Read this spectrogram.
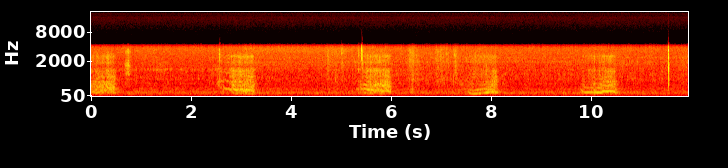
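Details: Gracie, a dog, snoring steadily: five soft, buzzy snorts with a wavering moan in them, recurring about every two and a half seconds over a faint background hiss.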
